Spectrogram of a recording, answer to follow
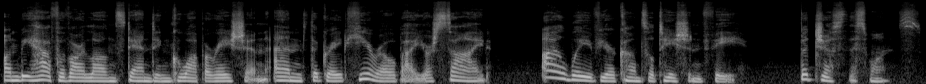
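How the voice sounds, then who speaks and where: A woman's voice: sits low, unhurried, vocal fry, a little mellow, dry recording, full character voice. A woman playing a shrewd, coolly self-assured information broker in a video game, teasing and knowing, fond of pointed rhetorical questions. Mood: smug. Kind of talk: video game character acting.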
